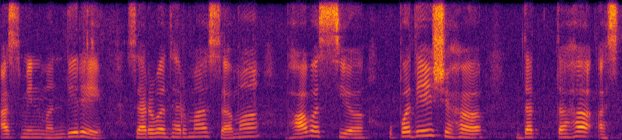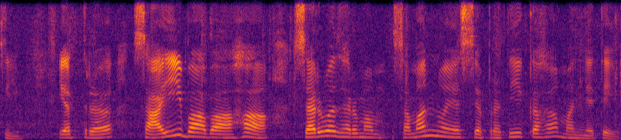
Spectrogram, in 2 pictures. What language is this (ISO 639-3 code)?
san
